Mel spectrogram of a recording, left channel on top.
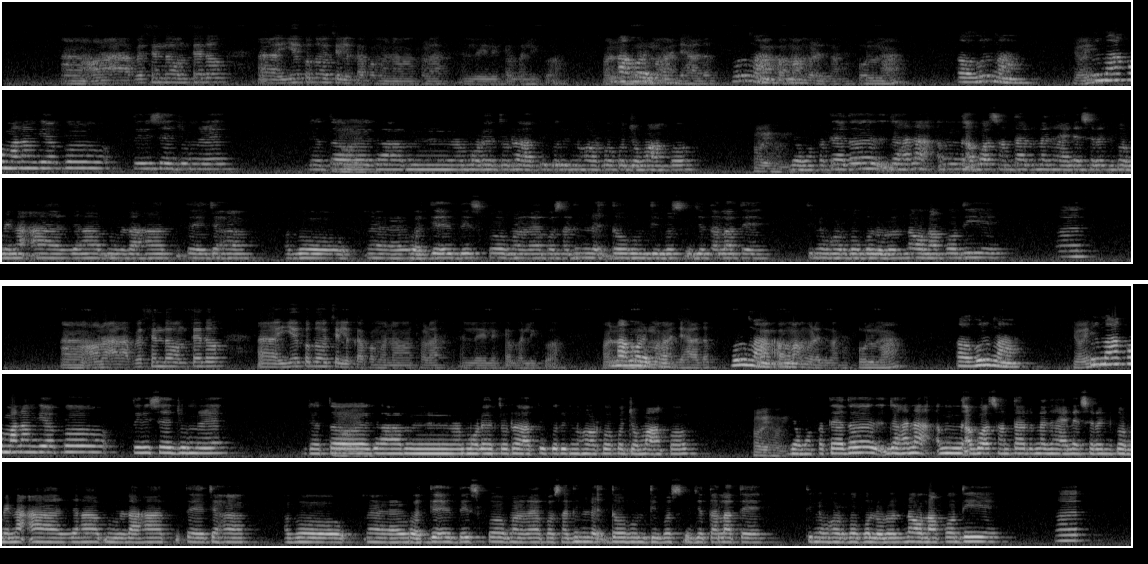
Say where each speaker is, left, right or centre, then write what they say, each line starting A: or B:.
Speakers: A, on the right (about 20°); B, on the right (about 75°).
A: ᱚᱸ ᱚᱱᱟ ᱟᱨ ᱟᱯᱮᱥᱱ ᱫᱚ ᱚᱱᱛᱮ ᱫᱚ? ᱤᱭᱟᱹ ᱠᱚᱫᱚ ᱪᱮᱫ ᱞᱮᱠᱟ ᱠᱚ ᱢᱟᱱᱟᱣᱟ ᱛᱷᱚᱲᱟ ᱞᱟᱹᱭ ᱞᱮᱠᱷᱟᱱ ᱵᱷᱟᱞᱤ ᱠᱚᱜᱼᱟ, ᱚᱱᱟ
B: ᱢᱟᱜ
A: ᱦᱩᱞ
B: ᱢᱚᱬᱮ
A: ᱢᱟᱦᱟ
B: ᱠᱚ
A: ᱡᱟᱦᱟᱸ ᱫᱚ
B: ᱦᱩᱞ ᱢᱟᱦᱟ
A: ᱵᱟᱝ ᱵᱟᱝ
B: ᱚ
A: ᱢᱟᱜ ᱢᱚᱬᱮ ᱫᱚ ᱵᱟᱝ ᱦᱩᱞ ᱢᱟᱦᱟ᱾
B: ᱚ ᱦᱩᱞ ᱢᱟᱦᱟ
A: ᱦᱳᱭ
B: ᱦᱩᱞ ᱢᱟᱦᱟ ᱠᱚ ᱢᱟᱱᱟᱣ ᱜᱮᱭᱟ ᱠᱚ ᱛᱤᱨᱤᱥᱮ ᱡᱩᱱ ᱨᱮ, ᱡᱚᱛᱚ
A: ᱦᱳᱭ
B: ᱡᱟᱦᱟᱸ ᱨᱮ ᱢᱚᱬᱮ ᱴᱚᱴᱷᱟ ᱟᱹᱛᱩᱳ ᱠᱚᱨᱮᱱ ᱦᱚᱲ ᱠᱚᱠᱚ ᱡᱚᱢᱟᱜ ᱟᱠᱚ,
A: ᱦᱳᱭ ᱦᱳᱭ
B: ᱡᱚᱢᱟ ᱠᱟᱛᱮ ᱟᱫᱚ ᱡᱟᱦᱟᱱᱟᱜ ᱟᱵᱚᱣᱟᱜ ᱥᱟᱱᱛᱟᱲ ᱨᱮᱱᱟᱜ ᱡᱟᱦᱟᱸ ᱮᱱᱮᱡ ᱥᱮᱨᱮᱧ ᱠᱚ ᱢᱮᱱᱟᱜᱼᱟ ᱡᱟᱦᱟᱸ ᱞᱟᱦᱟ ᱮᱱ ᱛᱮ ᱡᱟᱦᱟᱸ ᱟᱵᱚ ᱮᱸ ᱫᱮᱥ ᱠᱚ ᱢᱟᱱᱮ ᱠᱚ ᱥᱟᱹᱫᱷᱤᱱ ᱞᱮᱫ ᱫᱚ ᱦᱩᱞ ᱫᱤᱵᱚᱥ ᱛᱟᱞᱟᱛᱮ, ᱛᱤᱱᱟᱹᱜ ᱦᱚᱲ ᱠᱚᱠᱚ ᱞᱚᱲᱚ ᱞᱮᱱᱟ ᱚᱱᱟ ᱠᱚ ᱫᱤᱭᱮ, ᱮᱻ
